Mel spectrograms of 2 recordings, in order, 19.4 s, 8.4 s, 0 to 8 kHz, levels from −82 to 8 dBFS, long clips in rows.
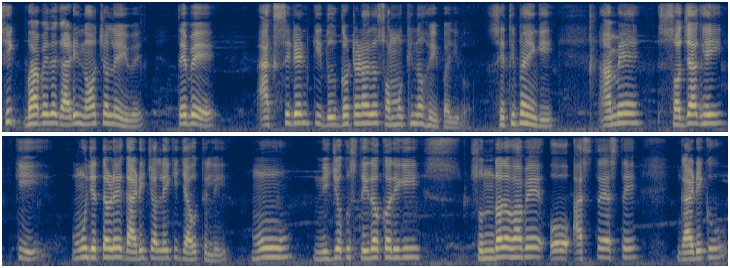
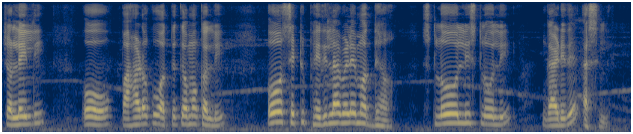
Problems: background sounds at intervals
